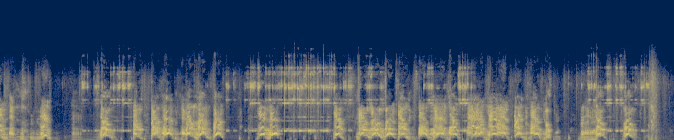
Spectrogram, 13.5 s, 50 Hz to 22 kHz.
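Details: Forty-four-day-old Rough Collie puppy, recorded 25 February 2012, responding sensitively to its changing surroundings; rapid, shrill, harmonic yelps and whimpers tumble over one another through the whole stretch, dropping off briefly after the first second.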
